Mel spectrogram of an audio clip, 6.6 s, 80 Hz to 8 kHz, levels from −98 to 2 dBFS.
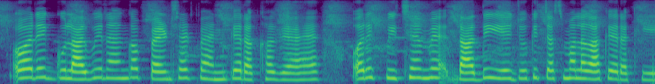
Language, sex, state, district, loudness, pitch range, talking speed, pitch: Hindi, female, Punjab, Kapurthala, -19 LUFS, 255-295 Hz, 210 wpm, 280 Hz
